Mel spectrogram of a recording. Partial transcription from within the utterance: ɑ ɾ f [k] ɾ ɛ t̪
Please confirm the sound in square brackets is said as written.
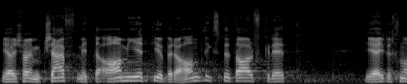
yes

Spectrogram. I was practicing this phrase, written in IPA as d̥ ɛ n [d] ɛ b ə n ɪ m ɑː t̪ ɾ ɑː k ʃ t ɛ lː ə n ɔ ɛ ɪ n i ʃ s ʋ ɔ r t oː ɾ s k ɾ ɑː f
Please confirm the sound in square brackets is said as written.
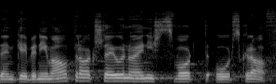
no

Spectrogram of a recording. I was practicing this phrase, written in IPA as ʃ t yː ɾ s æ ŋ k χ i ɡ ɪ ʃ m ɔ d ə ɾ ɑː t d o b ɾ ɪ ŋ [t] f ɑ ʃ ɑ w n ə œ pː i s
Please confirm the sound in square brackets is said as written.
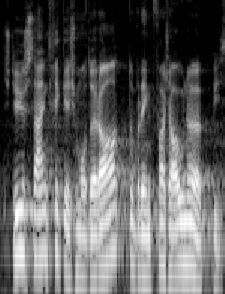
yes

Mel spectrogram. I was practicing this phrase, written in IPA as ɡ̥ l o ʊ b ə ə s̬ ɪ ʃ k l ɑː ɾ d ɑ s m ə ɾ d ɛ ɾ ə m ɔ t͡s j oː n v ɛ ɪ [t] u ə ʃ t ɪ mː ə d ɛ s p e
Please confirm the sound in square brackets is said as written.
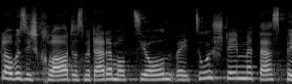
no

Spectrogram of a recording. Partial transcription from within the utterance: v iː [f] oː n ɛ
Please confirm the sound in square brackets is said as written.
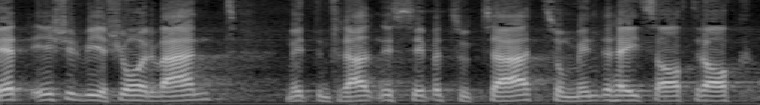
no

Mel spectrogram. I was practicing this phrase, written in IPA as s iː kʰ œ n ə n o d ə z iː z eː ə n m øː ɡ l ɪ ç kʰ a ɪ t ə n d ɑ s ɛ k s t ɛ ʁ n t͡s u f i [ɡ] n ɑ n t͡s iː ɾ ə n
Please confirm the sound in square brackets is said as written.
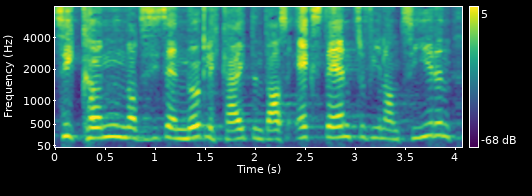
no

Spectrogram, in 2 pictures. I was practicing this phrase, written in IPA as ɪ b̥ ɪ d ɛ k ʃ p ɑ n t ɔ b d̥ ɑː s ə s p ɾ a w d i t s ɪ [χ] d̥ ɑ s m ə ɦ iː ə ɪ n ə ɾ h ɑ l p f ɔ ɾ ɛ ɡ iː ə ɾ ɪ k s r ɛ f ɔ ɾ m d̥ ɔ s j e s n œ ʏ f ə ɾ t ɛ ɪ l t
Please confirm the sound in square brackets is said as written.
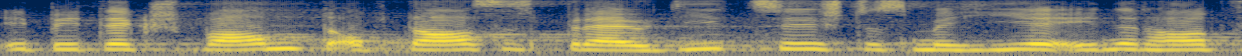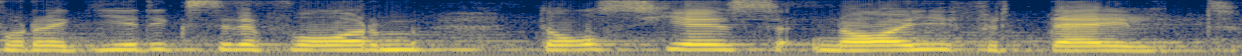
no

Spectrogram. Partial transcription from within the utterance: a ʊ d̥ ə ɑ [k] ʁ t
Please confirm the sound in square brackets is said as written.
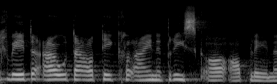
no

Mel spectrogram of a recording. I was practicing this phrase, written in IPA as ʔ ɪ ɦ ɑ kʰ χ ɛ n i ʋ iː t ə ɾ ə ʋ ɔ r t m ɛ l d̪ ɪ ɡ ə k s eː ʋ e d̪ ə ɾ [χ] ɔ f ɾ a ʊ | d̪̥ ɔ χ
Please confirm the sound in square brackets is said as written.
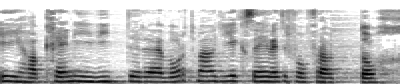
no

